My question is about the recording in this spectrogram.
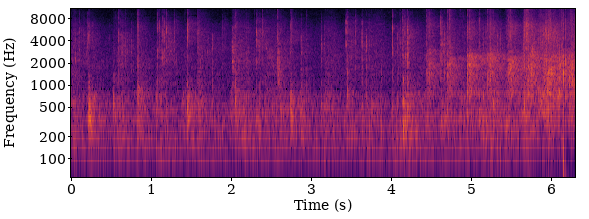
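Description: Boots of a file of marching men tapping and thudding on a hard floor in irregular footfalls. Applause begins to build about four and a half seconds in.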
